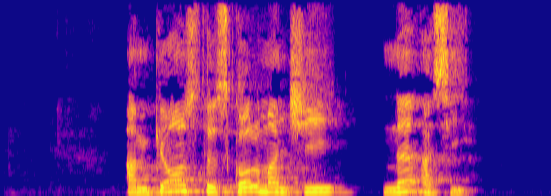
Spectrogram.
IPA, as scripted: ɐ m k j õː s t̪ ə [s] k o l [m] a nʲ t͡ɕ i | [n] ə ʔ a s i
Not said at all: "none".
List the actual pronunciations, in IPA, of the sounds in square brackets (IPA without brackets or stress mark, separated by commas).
s, m, n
